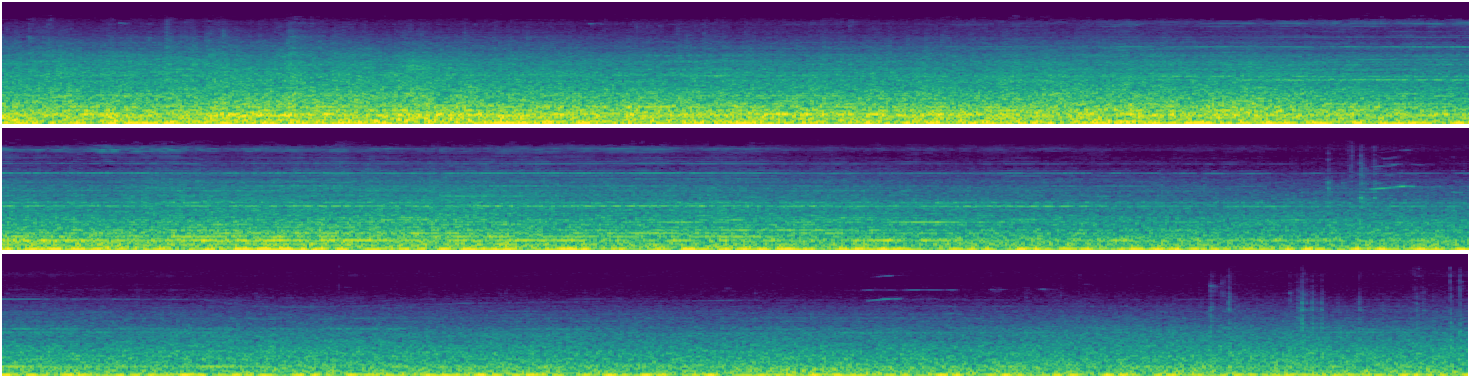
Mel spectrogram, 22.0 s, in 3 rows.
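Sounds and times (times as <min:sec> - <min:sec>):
freight train rumbling: 0:00.0 - 0:22.0
crossing bell ringing: 0:05.3 - 0:16.2.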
